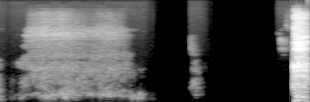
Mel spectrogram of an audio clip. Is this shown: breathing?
yes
